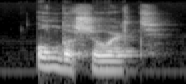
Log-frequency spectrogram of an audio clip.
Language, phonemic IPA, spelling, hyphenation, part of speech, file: Dutch, /ˈɔn.dərˌsoːrt/, ondersoort, on‧der‧soort, noun, Nl-ondersoort.ogg
- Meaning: subspecies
